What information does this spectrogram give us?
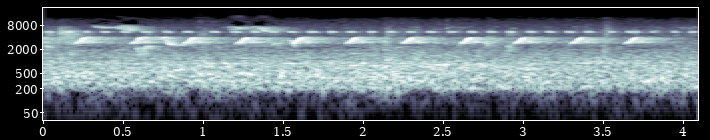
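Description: Streaked spiderhunter giving a fast, even series of sharp, high chipping notes, about three per second, over a thin steady insect-like whine.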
